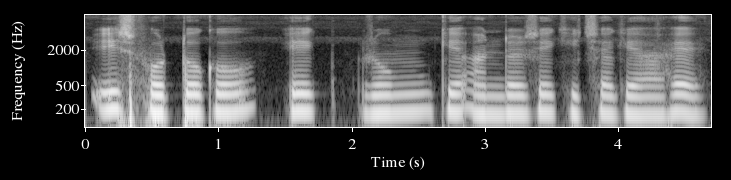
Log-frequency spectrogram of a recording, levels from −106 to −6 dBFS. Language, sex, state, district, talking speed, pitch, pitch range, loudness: Hindi, male, Assam, Sonitpur, 140 wpm, 175 Hz, 170-180 Hz, -21 LUFS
